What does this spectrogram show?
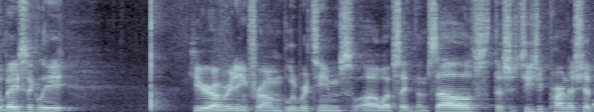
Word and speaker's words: Bloober Team: Our next topic is going to be about Konami and Blueberg. I believe that's what we're talking about. Or not Bloomberg, but Blooper Team. Or Bloober Team.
